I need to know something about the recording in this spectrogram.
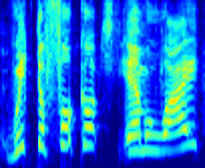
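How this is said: It is said in a baby voice.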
